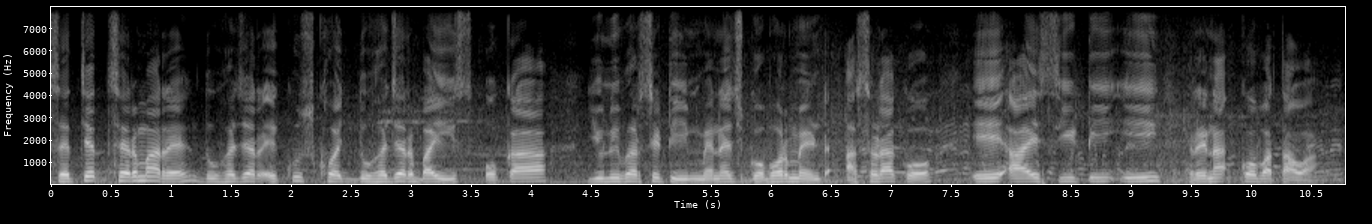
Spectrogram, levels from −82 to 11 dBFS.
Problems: background sounds at intervals, background conversations at intervals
